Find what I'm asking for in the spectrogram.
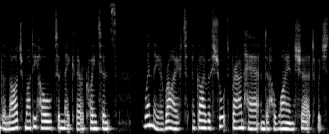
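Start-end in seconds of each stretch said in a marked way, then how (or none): none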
